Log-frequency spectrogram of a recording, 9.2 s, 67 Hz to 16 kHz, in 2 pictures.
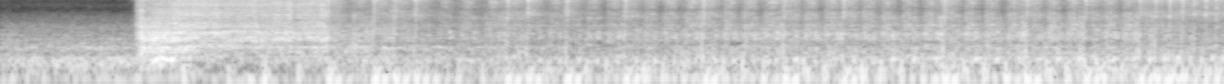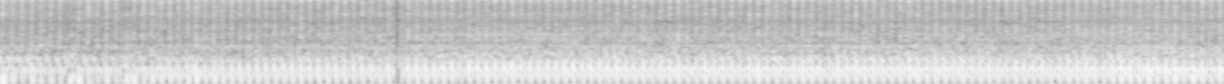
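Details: Simplicity 560 snowblower small engine, primed and gas added during a tune-up, in cold weather: pull-start catches at once, then a steady even putter with no misses or knocks; runs well, only a slight hiccup at idle noted.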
